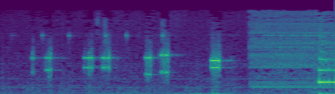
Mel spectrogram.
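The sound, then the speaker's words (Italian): A telephone number, a Milan number for a prank call, is punched in as a quick, uneven series of about eight touch-tone beeps, clear, followed by a steady electronic line tone that continues to the end. “Dai, ho qui il telefono. E facciamo adesso un numero.”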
